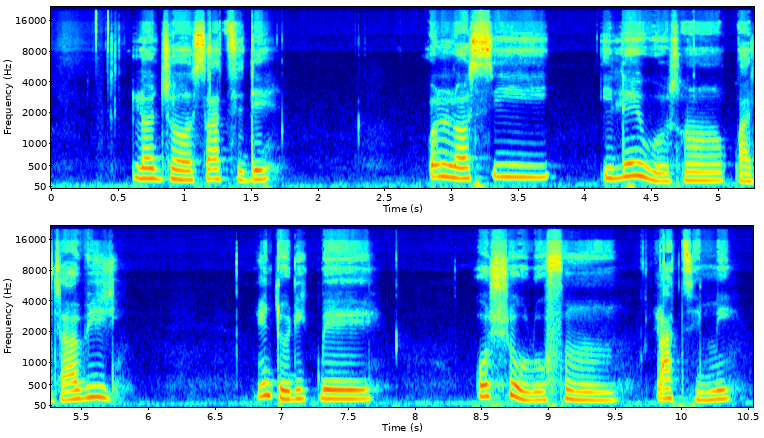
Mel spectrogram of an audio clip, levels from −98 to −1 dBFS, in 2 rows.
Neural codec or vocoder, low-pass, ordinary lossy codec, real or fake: none; none; none; real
